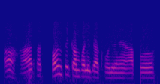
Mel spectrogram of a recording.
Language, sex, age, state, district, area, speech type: Hindi, male, 30-45, Bihar, Vaishali, rural, conversation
